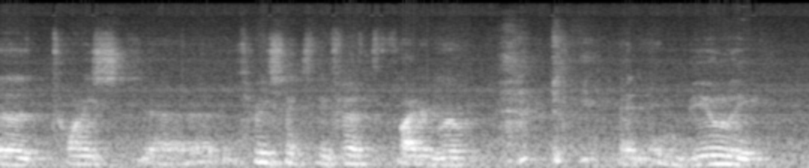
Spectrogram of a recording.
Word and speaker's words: Beaulieu: I was assigned to the 365th Fighter Group in Beaulieu. It shows you what the British do to the French language.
